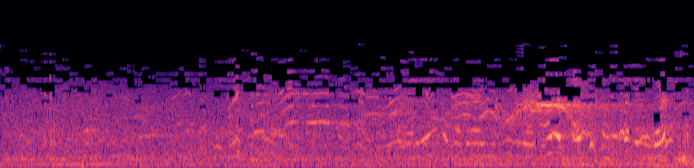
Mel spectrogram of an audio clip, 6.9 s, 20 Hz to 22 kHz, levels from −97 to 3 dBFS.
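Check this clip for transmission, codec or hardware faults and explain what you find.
One codec fault runs through the whole clip: MP2 compression, likely at a very low bitrate, which fits something around 16 kbps. From start to finish, the Layer II encoder has too few bits to share across its 32 sub-bands, so it shuts off every band above about 7.5 kHz and quantises the remaining ones coarsely. As a result, the audio sounds dull and muffled, with a gurgling, granular roughness as bands flicker in and out.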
